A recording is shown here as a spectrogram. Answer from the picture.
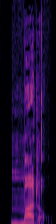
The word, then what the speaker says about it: MDL: which was normally pronounced Muddle.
